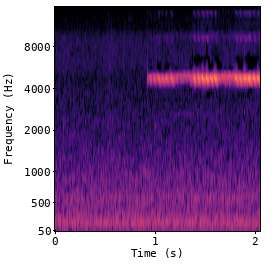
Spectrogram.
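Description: A single high-pitched steady trill or beep that starts about a second in, pulses slightly in loudness, and stops suddenly.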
